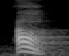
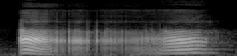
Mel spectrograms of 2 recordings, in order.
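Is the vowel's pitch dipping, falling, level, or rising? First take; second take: falling; dipping. First: The pitch drops sharply from high. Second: The pitch dips down and then rises. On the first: "it's like you're cutting your voice suddenly" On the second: "you go from up to down, then up again"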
